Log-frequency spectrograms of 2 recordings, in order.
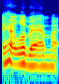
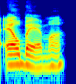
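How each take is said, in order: First: Said in the usual way. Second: Alabama squeezed to three syllables, Al-ba-ma; Cody's Alabama. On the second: Retold or imitated. Showing a friend how Cody says Alabama, clipped Al-ba-ma. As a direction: swallow the middle syllable of Alabama. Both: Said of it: "That's how he says it".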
